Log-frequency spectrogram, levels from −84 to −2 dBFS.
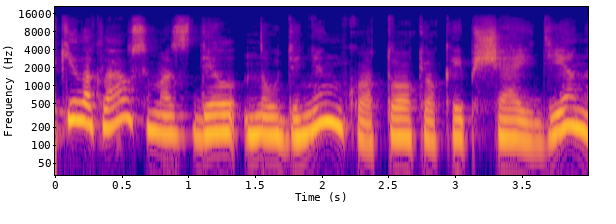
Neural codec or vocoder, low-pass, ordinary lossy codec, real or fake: none; 14.4 kHz; AAC, 48 kbps; real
